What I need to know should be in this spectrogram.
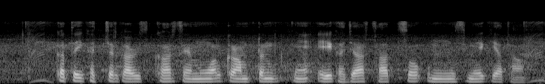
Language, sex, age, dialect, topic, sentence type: Hindi, male, 18-24, Hindustani Malvi Khadi Boli, agriculture, statement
